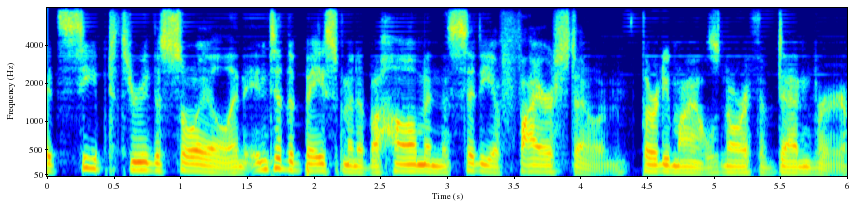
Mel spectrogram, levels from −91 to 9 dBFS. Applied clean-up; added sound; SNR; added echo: neural mask model DeepFilterNet 3.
